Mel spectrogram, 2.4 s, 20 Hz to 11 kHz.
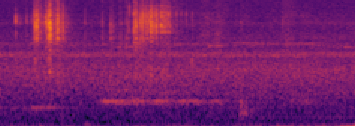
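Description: Faint clicks and rustling as the cloth-covered wooden-frame grille of a JBL 4312 MkII speaker is pulled off the cabinet front.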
